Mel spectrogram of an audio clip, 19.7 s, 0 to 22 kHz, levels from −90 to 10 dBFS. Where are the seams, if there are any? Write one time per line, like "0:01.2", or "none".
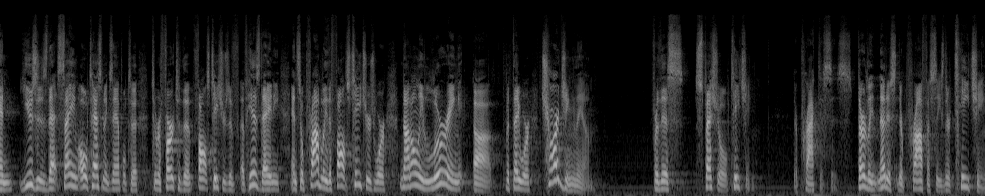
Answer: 0:10.1
0:15.8
0:17.1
